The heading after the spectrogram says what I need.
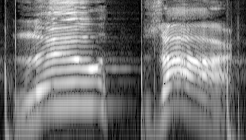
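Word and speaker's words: Lou Zarr: you two stop talking my name is it is pronounced czar lou zar this is tricky little calcometry 101.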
